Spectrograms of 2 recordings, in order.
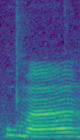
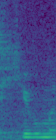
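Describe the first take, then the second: First: The word has a playful, altered pronunciation. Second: The word has its standard pronunciation. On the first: A cat is imagined to be speaking. "we always speak for our cats" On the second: This is the usual form of the word. "I know it's human"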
